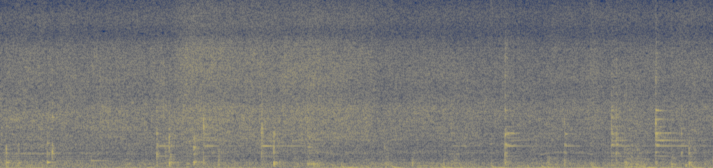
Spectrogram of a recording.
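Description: Chopped tomatoes sizzling in hot oil with fried onions and green chillies in a large aluminium pot. A wooden spatula stirring them knocks and scrapes against the pot.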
